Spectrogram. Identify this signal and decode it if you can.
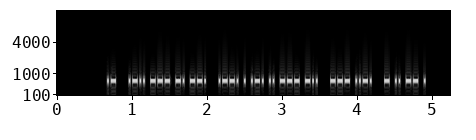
Morse code, heard as a keyed tone, about 64 wpm, 700 Hz. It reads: A LONG PERIOD OF TIME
